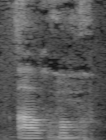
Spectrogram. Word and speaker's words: Aurora: Oh, I mean, Aurora.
